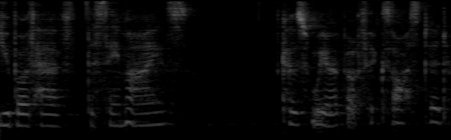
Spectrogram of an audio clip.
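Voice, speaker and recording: Very slowly and softly, someone talks while background noise stays clearly present. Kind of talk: soft-spoken ASMR poetry reading. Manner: soft-spoken, calming.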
